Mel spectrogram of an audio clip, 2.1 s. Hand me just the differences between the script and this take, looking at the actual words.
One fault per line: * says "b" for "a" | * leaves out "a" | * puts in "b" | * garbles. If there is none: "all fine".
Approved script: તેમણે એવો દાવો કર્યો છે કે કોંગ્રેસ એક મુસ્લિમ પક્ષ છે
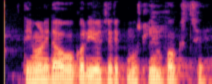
* leaves out "એવો"
* leaves out "કે કોંગ્રેસ"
